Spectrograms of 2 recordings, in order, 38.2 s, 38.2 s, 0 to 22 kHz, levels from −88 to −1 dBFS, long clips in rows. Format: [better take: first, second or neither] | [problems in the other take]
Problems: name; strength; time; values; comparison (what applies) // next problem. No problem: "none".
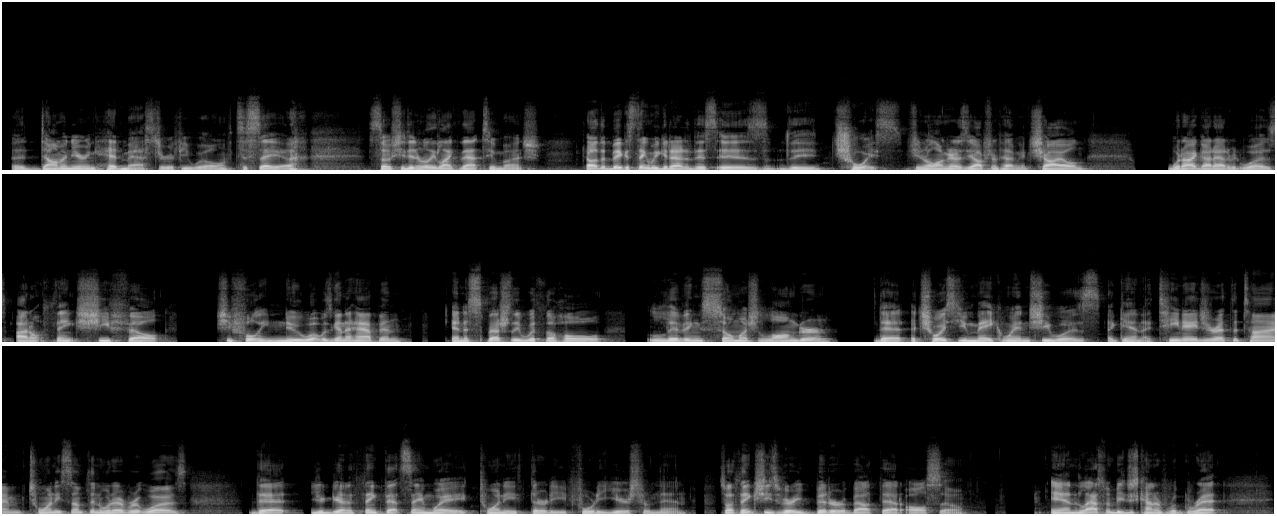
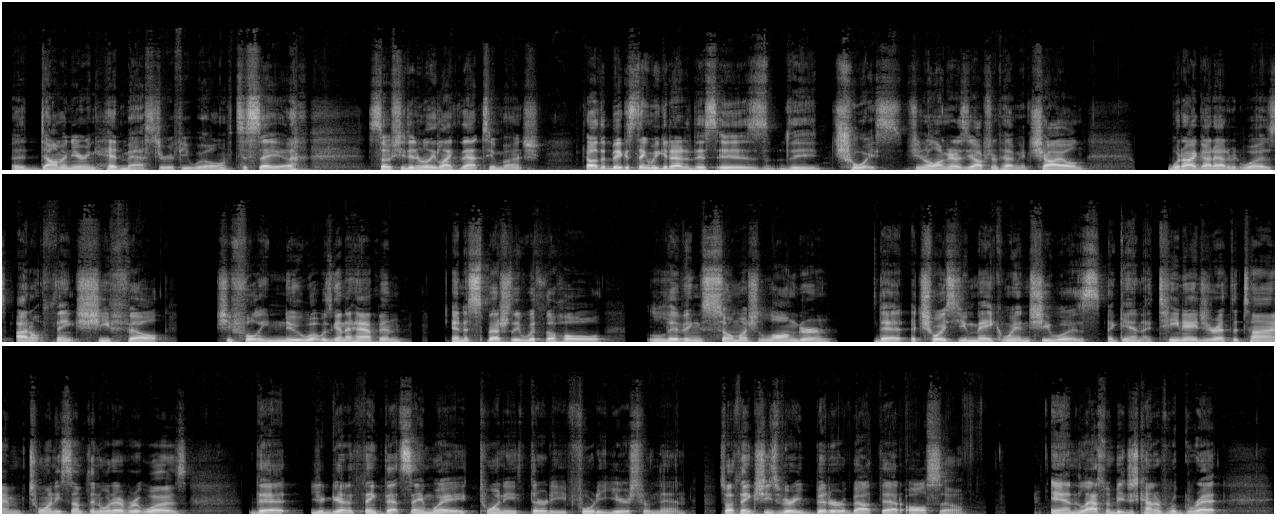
second | muffled; slightly; fading above 4 kHz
